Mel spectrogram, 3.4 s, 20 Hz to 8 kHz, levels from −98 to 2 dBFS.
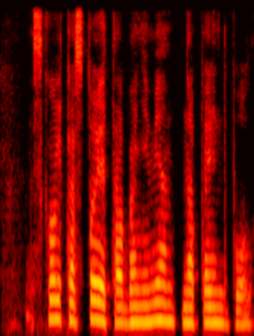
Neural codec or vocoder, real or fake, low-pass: codec, 16 kHz, 4 kbps, FreqCodec, smaller model; fake; 7.2 kHz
